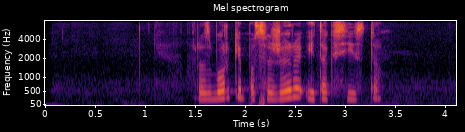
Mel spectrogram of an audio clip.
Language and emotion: Russian, neutral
